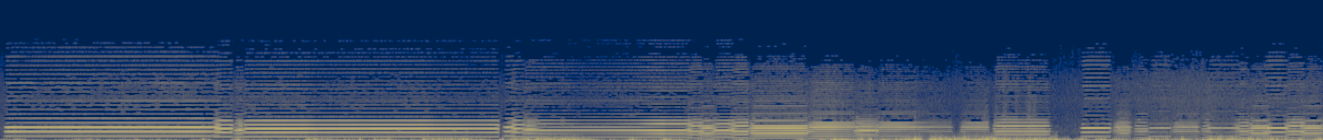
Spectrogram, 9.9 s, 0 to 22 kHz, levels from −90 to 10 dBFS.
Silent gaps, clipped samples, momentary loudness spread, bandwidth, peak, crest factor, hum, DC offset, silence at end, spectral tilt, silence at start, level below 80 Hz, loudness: none; under 0.1%; 8 LU; 14.5 kHz; -6 dBFS; 12 dB; none; under 0.1%; 0 s; -5 dB/octave; 0 s; -28 dBFS; -17 LUFS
